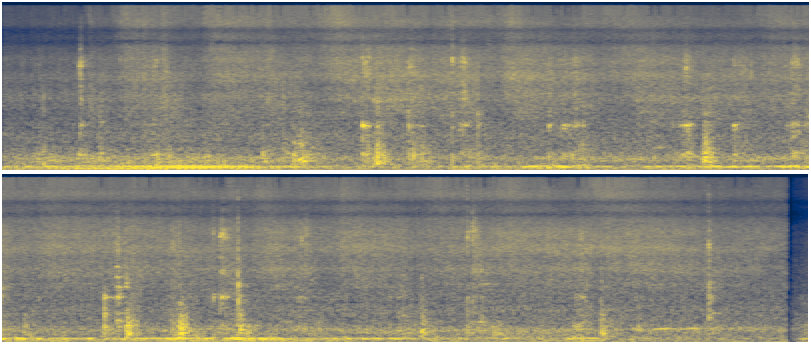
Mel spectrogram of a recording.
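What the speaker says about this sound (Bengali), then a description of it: "ভাজিটা একটু নেড়ে চেড়ে দিই" Potato and pointed gourd bhaji stirred in a frying pan, a continuous close sizzle punctuated by repeated scraping strokes of the spatula throughout, with no voices.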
